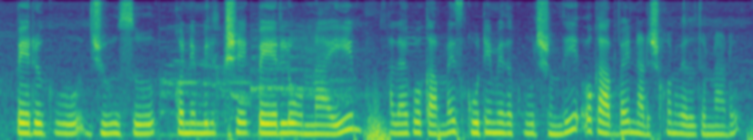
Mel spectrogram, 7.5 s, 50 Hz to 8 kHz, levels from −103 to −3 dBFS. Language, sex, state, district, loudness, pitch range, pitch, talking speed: Telugu, female, Andhra Pradesh, Visakhapatnam, -17 LUFS, 195-215 Hz, 205 Hz, 135 wpm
